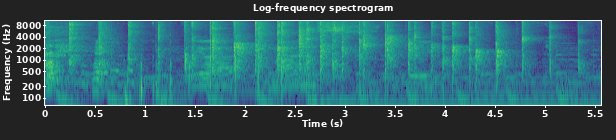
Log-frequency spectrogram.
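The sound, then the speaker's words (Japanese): Applause for a performer who has just played a wind instrument: dense, loud hand clapping with sharp, partly rhythmic claps throughout, and voices mixed in. “ミロさんに拍手”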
